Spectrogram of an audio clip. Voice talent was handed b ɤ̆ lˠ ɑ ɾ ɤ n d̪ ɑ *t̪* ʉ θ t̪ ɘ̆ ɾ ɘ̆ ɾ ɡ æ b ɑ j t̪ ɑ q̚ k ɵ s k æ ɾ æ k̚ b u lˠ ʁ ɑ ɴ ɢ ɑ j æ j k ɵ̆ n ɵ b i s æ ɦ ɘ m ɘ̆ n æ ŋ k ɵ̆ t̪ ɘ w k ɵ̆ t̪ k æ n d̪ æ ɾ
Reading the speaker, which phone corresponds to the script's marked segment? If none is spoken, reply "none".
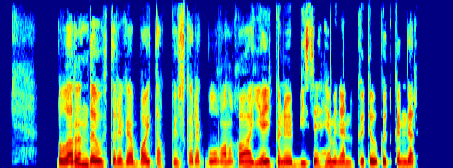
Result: none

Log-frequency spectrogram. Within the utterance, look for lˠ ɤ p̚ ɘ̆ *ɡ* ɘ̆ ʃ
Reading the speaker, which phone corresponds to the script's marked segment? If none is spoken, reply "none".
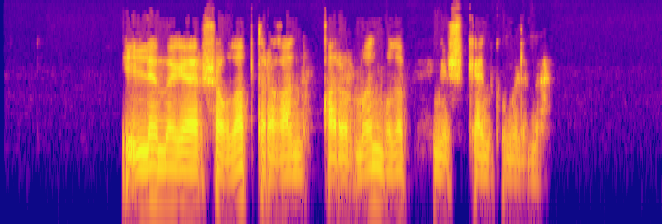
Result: ŋ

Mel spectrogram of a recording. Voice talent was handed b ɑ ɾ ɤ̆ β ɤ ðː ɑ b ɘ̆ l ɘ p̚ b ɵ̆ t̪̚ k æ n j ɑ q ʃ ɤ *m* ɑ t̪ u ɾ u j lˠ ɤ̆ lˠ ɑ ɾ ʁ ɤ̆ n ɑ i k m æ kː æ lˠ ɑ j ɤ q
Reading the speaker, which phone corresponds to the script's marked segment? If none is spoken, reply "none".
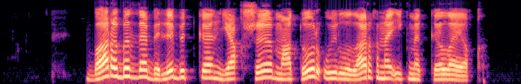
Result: m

